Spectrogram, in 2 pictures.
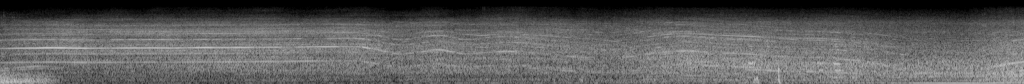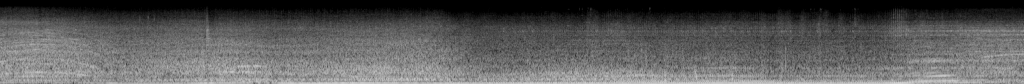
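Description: GAZ Volga 31105's engine running at high revs while pushing through snow, its pitch holding steady for a few seconds and then rising and falling repeatedly as the throttle is worked.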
